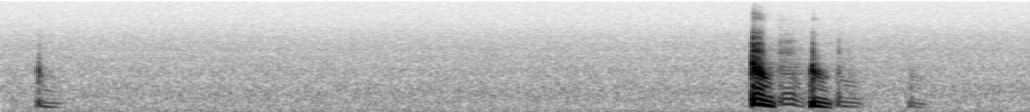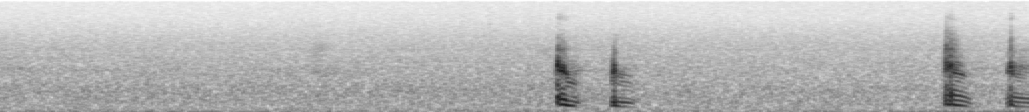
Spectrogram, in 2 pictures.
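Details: Swamp frogs at night give a soft opening croak, then a loud cluster of three or four harsh, quacking notes, followed by fainter pairs after long silences.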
